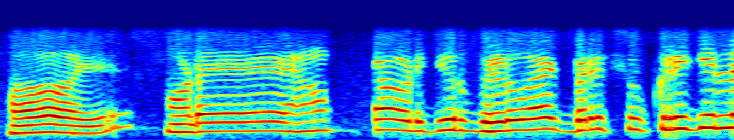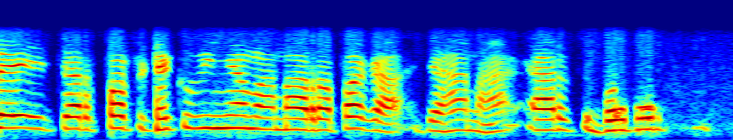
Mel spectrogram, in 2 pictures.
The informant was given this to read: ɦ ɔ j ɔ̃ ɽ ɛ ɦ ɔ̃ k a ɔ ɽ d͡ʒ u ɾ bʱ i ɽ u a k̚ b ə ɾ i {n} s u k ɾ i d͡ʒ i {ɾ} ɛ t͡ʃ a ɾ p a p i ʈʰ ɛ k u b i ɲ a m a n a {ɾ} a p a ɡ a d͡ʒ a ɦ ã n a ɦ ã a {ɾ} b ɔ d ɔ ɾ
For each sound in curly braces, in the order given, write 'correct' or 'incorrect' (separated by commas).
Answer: incorrect, incorrect, correct, correct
